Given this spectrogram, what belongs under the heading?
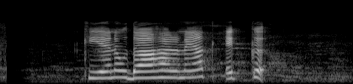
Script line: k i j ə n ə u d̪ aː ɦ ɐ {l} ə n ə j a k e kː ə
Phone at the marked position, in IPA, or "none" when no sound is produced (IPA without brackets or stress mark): ɾ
